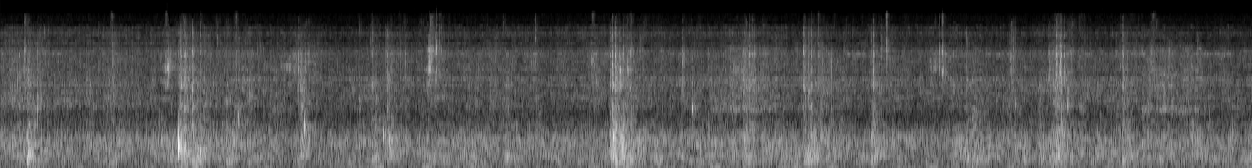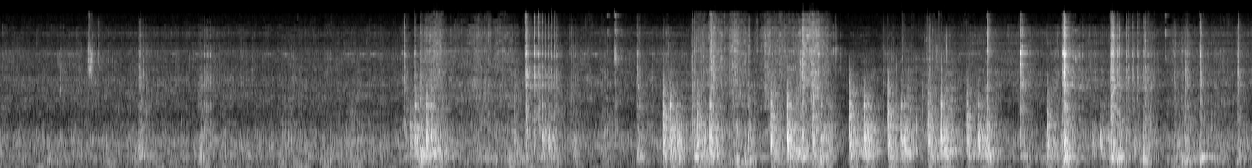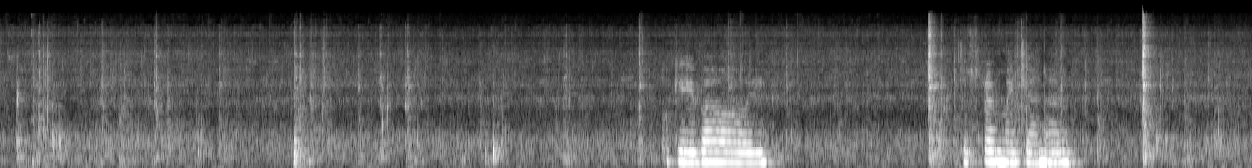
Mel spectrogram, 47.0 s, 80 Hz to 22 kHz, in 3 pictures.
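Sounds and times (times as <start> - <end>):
utensils clinking on a cooking pot: 22.2 - 32.1, 42.9 - 43.3.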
